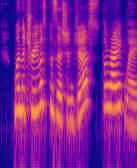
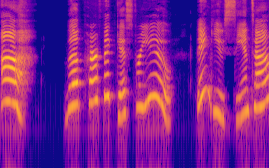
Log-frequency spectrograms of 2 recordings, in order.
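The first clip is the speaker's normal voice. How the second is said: high, loud, slowed delight; 7 semitones higher, 9 dB louder, slower than usual. A narrator's reading. Elf thanking Santa for gifts, delighted. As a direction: savour the gift happily.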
